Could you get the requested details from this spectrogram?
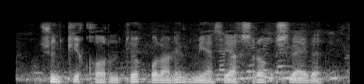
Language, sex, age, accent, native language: Uzbek, male, under 19, Buxoro, Uzbek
